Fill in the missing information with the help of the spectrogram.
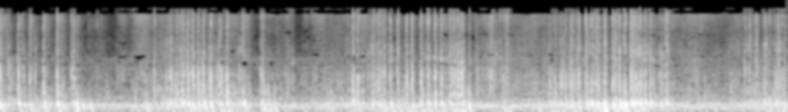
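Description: A medium, soft, hollow black leather handbag is gripped and squeezed with long almond-shaped nails and fingertips. The result is a steady stream of squeaky leather rubbing and dense scratchy creaks. The sound is mostly low and muffled, with little high-end brightness.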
